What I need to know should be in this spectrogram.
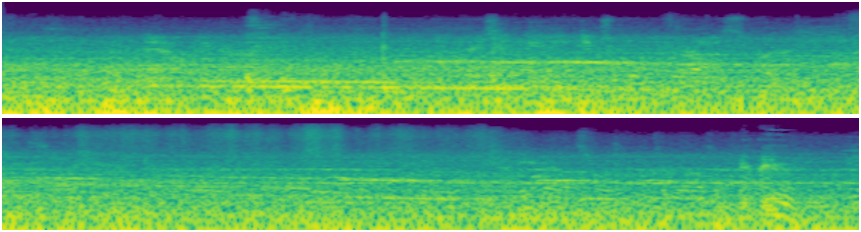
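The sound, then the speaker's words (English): A subway train pulls into an underground station with a steady low rumble and faint high brake squeals. The sound stays fairly quiet and even throughout. “here goes the train, it's going to park”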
